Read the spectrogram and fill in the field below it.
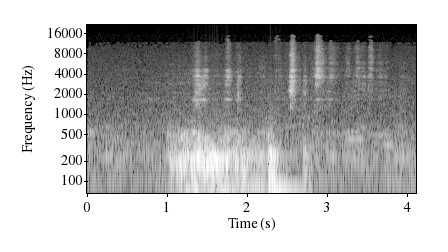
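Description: A paintbrush swishes and scrubs in a wet mixing tray.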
